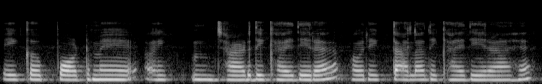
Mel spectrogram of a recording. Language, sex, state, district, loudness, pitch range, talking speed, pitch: Hindi, female, Gujarat, Valsad, -17 LUFS, 215-225 Hz, 175 wpm, 220 Hz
